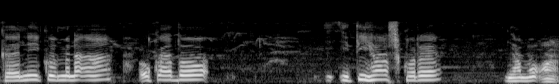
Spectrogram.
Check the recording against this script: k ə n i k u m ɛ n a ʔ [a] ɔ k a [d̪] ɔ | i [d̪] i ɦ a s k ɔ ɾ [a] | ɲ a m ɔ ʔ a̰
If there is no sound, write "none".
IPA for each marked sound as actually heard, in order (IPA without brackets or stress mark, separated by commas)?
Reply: a, d̪, t̪, ɛ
